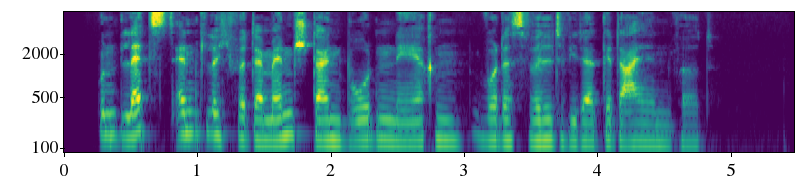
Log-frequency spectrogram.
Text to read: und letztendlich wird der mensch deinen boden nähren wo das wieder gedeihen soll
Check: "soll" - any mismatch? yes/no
yes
